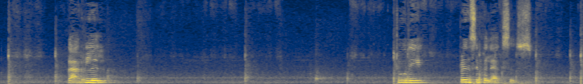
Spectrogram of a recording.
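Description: A woman speaks calmly and close by, in short phrases.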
